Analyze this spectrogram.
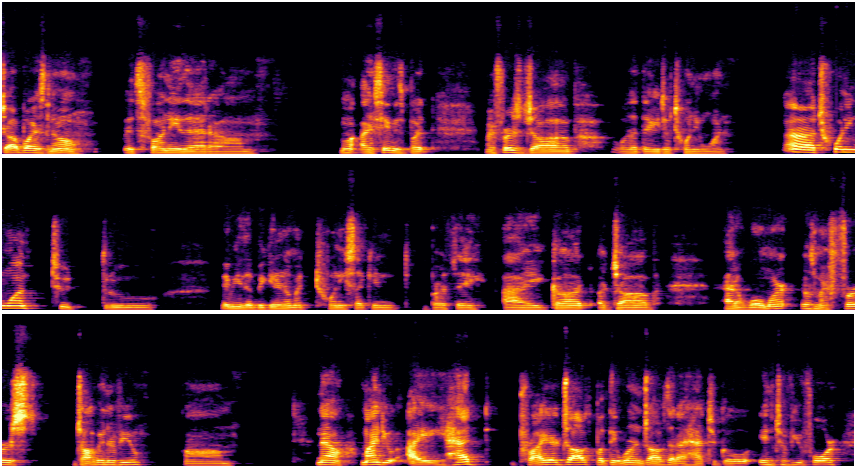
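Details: Adult man, lifelong stutterer; he reports pausing, stumbling and substituting words he cannot say; stuttering.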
